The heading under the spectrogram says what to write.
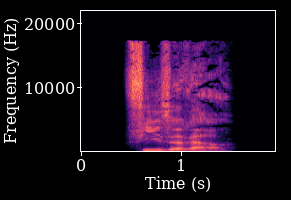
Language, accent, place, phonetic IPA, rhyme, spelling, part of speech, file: German, Germany, Berlin, [ˈfiːzəʁɐ], -iːzəʁɐ, fieserer, adjective, De-fieserer.ogg
- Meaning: inflection of fies: 1. strong/mixed nominative masculine singular comparative degree 2. strong genitive/dative feminine singular comparative degree 3. strong genitive plural comparative degree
